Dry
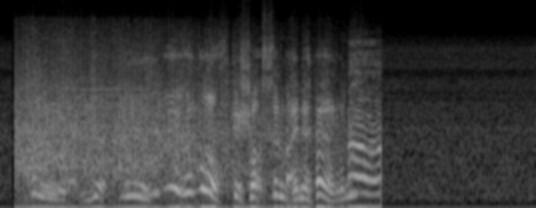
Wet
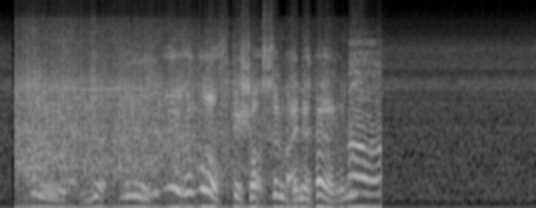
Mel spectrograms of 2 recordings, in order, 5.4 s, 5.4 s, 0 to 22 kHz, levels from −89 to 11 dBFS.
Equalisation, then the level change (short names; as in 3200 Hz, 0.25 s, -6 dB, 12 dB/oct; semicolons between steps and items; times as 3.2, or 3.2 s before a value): bell 4000 Hz +9 dB 0.85 oct; high shelf 5200 Hz +10 dB; +5.5 dB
